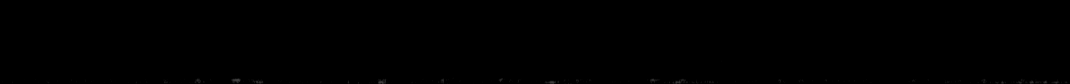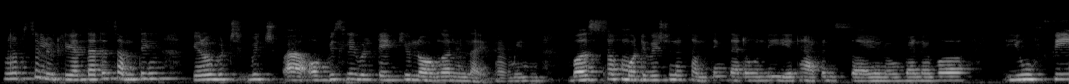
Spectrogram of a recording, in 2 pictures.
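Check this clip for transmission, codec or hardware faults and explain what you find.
Four kinds of fault appear in this speech clip.

Repeated packet loss (robotic sound) affects 3.61 to 4.65 s and again 15.71 to 16.79 s. In each stretch, four separate gaps open in the stream, adding up to 180 ms of missing audio, about a sixth of the span. The longest gap is 120 ms in the first stretch and 60 ms in the second. Each hole is patched by extending the preceding sound, and the next hole arrives before the speech has settled, so the voice turns choppy and metallic, with pieces dropped out.

A burst of packet loss hits from 5.63 to 5.75 s. A single 100 ms block of audio failed to arrive in time to be played. The receiver kept stretching the last sound while turning it down, so there is no silent hole. Instead, a held buzz or fading hiss bridges the gap, and the speech resumes further along with that tenth of a second gone.

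Short concealed packet loss follows at 5.91 to 5.95 s, where 20 ms of the stream was missing. The decoder filled the hole by continuing the previous sound, as pitched signal if voiced or shaped noise if not, then blended back into the real audio. It comes across as a brief smear or wobble, and a short consonant at that spot could disappear.

Channel delay (comb filtering) runs from 17.32 s to 21.14 s, the last stretch of the clip. One channel trails the other by roughly a third of a millisecond before the two are folded to mono. Content common to both cancels at evenly spaced frequencies, the first notch falling around 1.5 kHz, so the voice sounds hollow and phasey.

The call codec's band limit is audible throughout, with nothing above about 8 kHz, which fits Opus running at around 24 kbps.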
